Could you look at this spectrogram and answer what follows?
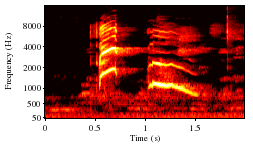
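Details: Pet cockatiel talking, saying "I love you" and a name, indoors. Two short, whistly, harmonic syllables, the second longer and gliding downward, over a low background hum.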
